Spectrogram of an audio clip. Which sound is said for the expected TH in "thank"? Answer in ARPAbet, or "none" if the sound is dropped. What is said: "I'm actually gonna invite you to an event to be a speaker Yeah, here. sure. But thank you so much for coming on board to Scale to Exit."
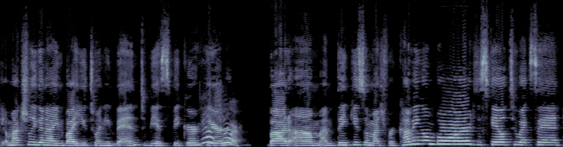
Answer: TH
